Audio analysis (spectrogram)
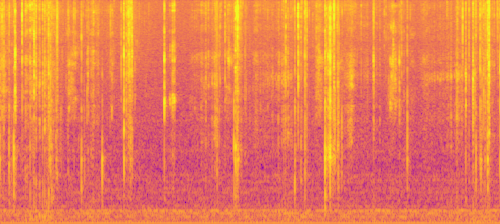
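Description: A metal blade scrapes and carves thin shavings off the edge of a solid, dry, cream-white bar soap held in the hand. Crisp, dry crunching and crinkling scrapes come in short bright bursts over a steady low hum, with some louder crackling strokes standing out.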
